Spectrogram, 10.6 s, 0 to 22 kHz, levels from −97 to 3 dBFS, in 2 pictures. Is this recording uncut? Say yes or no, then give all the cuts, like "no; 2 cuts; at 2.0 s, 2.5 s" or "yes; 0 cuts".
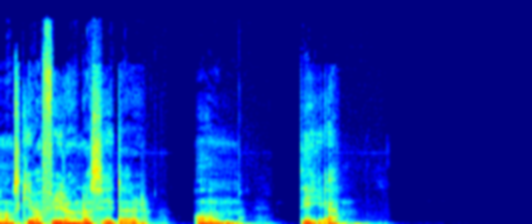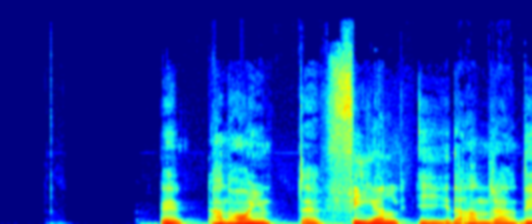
yes; 0 cuts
